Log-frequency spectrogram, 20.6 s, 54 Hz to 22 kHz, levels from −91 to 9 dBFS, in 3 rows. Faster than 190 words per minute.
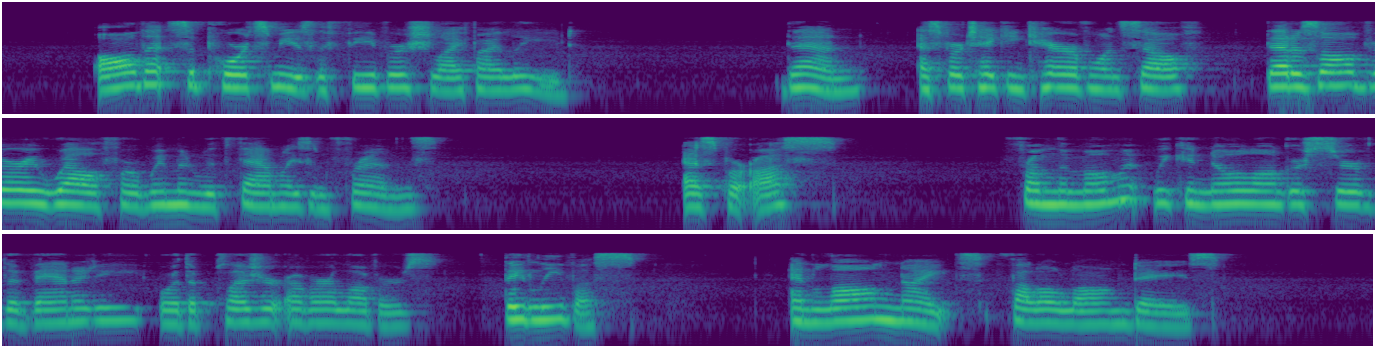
No: average, 165 wpm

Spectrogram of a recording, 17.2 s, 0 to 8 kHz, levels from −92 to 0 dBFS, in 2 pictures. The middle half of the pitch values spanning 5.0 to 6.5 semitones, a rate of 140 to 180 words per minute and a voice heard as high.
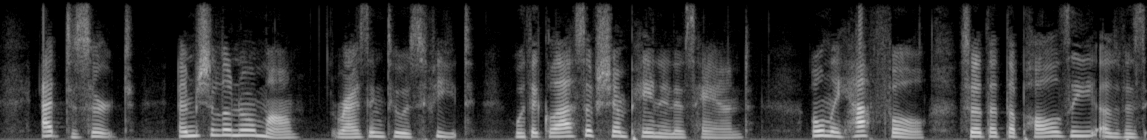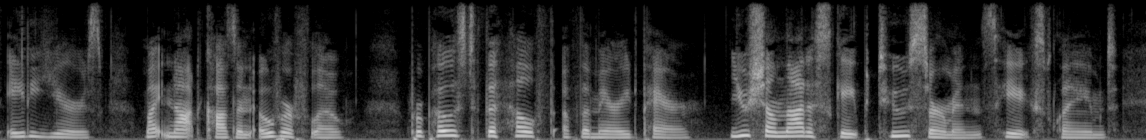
Yes: average, 5.3 semitones; average, 155 wpm; high, 215 Hz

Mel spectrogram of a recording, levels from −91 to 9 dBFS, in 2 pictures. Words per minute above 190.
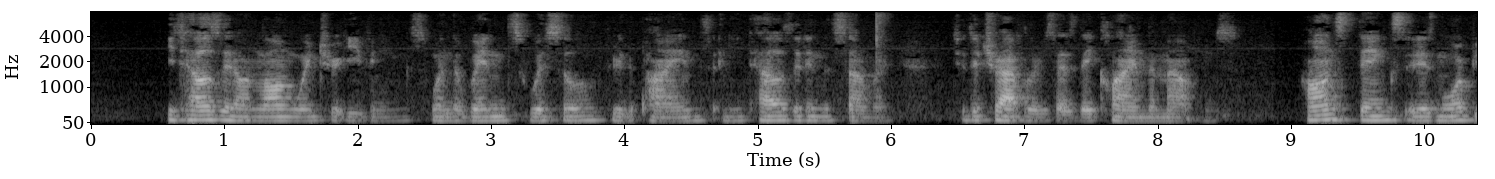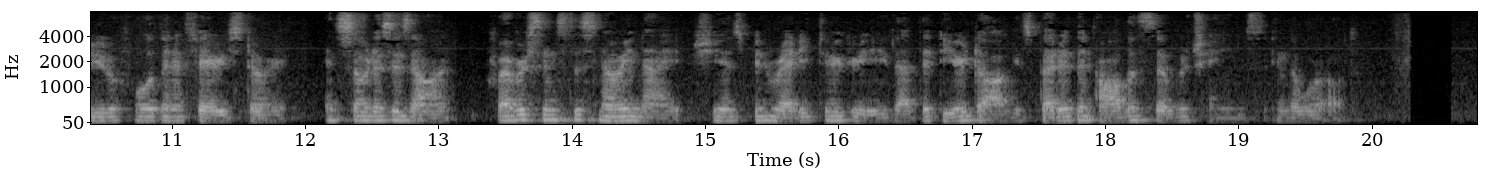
Yes: fast, 205 wpm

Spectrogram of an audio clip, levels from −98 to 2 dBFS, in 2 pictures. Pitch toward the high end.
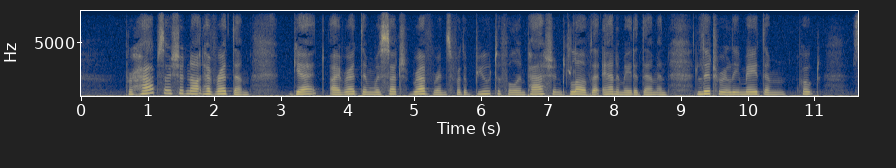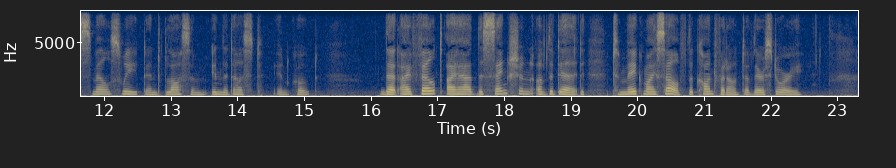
Yes: high, 210 Hz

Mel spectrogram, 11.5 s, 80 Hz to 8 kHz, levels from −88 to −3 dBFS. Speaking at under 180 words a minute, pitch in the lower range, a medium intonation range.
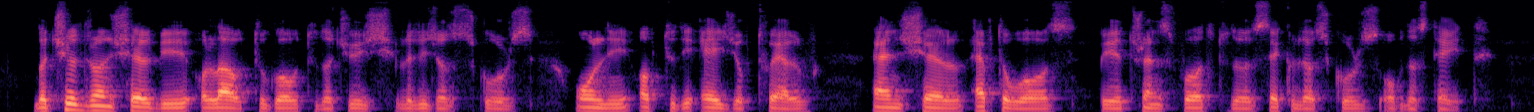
No: average, 160 wpm; very low, 95 Hz; narrow, 2.3 semitones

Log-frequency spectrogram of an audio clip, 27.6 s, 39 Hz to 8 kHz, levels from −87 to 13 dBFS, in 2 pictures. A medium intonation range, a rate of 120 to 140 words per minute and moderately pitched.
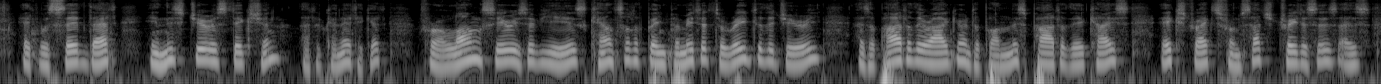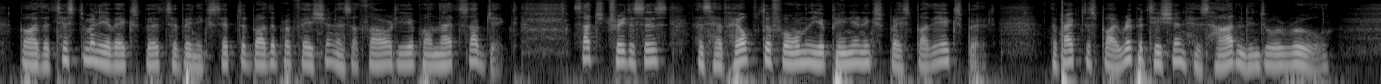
No: average, 3.7 semitones; average, 175 wpm; medium, 145 Hz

